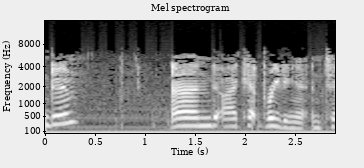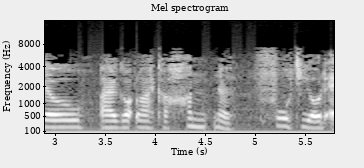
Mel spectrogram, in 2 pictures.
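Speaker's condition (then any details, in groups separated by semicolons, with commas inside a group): No condition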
